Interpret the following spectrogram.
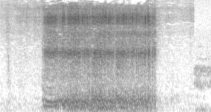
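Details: A sleeping cat with one drawn-out, rough, rattling snore lasting about a second and a half, with quiet breathing around it: snoring.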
